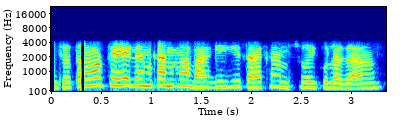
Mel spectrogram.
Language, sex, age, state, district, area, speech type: Santali, female, 30-45, West Bengal, Birbhum, rural, conversation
